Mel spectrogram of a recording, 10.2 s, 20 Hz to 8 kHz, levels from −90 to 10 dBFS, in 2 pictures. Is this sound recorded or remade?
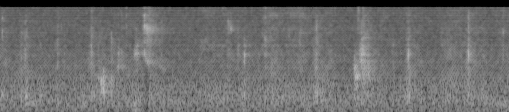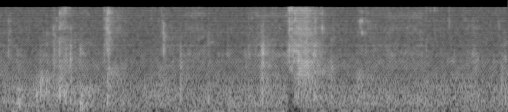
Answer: remade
